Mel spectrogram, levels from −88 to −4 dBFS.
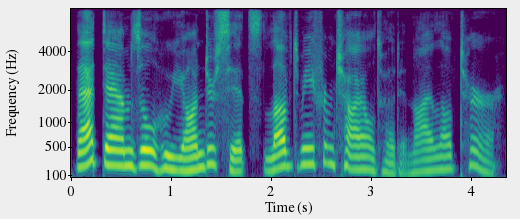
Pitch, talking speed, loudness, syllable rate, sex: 190 Hz, 180 wpm, -19 LUFS, 4.3 syllables/s, female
